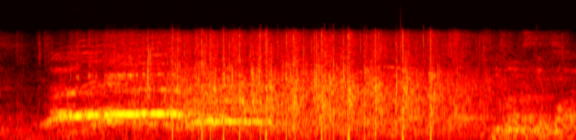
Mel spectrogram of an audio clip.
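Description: A live audience at the SOE Live fan event bursts into loud applause and cheering. Hands clap steadily for several seconds before fading.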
